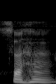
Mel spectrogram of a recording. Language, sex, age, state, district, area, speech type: Sanskrit, male, 30-45, Karnataka, Uttara Kannada, rural, spontaneous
